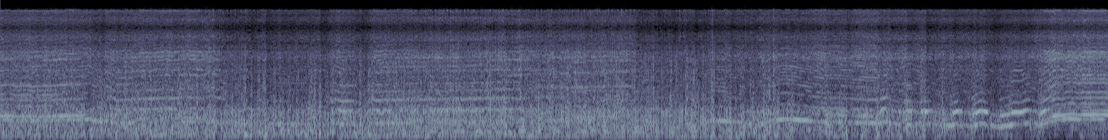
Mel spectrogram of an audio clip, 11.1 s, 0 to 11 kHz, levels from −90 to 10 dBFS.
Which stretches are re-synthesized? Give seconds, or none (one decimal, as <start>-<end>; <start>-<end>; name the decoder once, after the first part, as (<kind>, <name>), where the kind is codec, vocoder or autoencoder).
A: 2.0-2.6 (vocoder, Vocos); 4.1-7.1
